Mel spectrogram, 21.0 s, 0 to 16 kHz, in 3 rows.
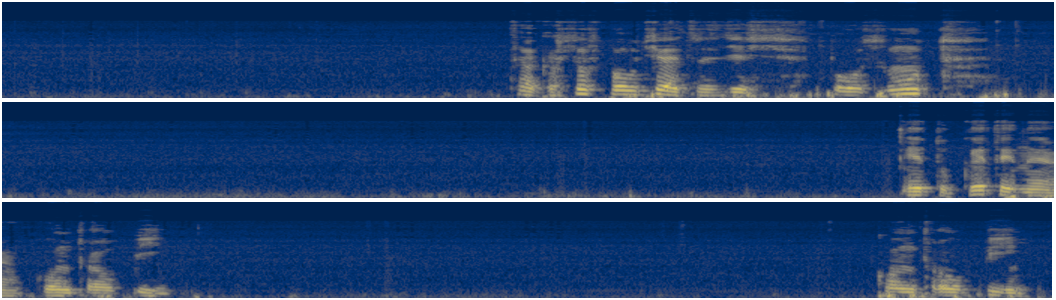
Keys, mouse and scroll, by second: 0.1 ctrl+z, 0.5 ctrl+z, 1.2 ctrl+z, 4.5 click, 6.5 click, 8.1 g, 12.9 shift+click, 14.4 ctrl+p, 16.5 click, 19.9 ctrl+p.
